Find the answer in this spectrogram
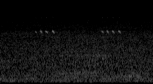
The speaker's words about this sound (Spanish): En el monte, por arriba de Vera de Bidasoa. Ahí tenéis a un lado, lástima que no tengamos estéreo panorámico. Un grillo solitario, de los primeros supongo.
